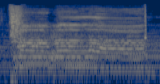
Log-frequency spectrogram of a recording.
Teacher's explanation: Emphasize the first syllable, it's Kamala.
